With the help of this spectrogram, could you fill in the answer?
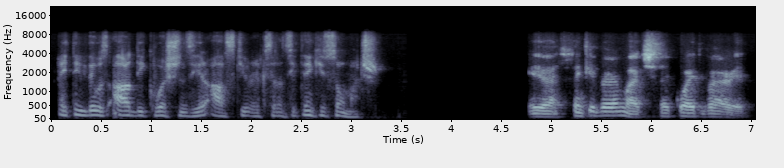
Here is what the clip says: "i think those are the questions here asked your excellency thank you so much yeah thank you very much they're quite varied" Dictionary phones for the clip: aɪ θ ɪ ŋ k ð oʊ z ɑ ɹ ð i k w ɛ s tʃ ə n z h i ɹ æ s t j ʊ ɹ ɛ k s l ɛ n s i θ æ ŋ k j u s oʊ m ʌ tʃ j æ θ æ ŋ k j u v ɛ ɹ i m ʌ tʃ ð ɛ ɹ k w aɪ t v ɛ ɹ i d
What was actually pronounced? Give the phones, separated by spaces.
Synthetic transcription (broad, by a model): aɪ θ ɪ ŋ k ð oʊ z ɑ ɹ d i k w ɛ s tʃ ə n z h i ɹ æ s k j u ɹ ɛ k s l ɛ n s i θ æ ŋ k j u s oʊ m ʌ tʃ j æ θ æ ŋ k j u v ɛ ɹ i m ʌ tʃ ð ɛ k w aɪ t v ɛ ɹ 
